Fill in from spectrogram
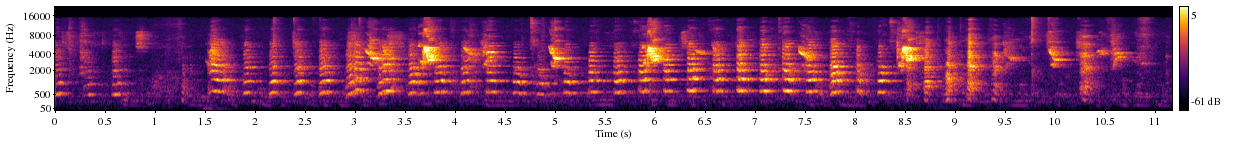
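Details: Pet Amazon parrot in a good mood, kicking up its legs to dance while calling: a rapid run of harsh, rhythmic chattering notes with a steady nasal tone beneath, repeated pulses for about ten seconds.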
